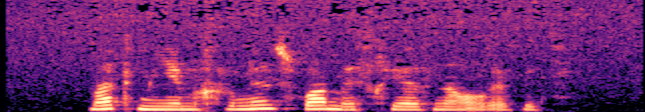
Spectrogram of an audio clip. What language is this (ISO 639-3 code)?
kat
